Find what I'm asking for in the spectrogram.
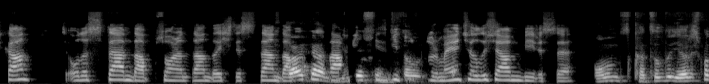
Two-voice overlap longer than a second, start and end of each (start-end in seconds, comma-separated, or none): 2.9-4.2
